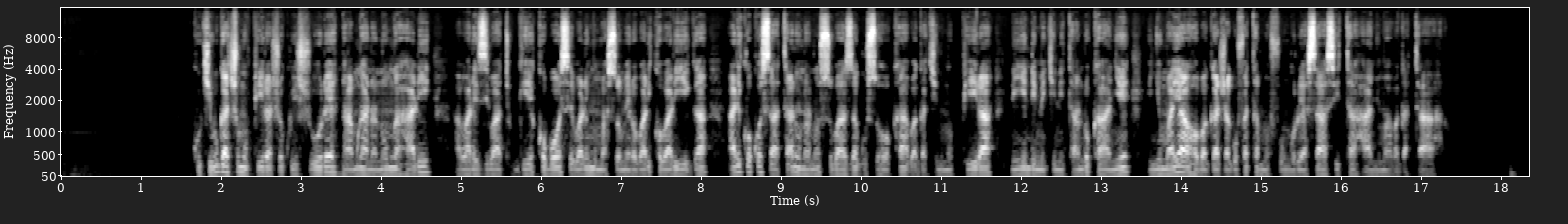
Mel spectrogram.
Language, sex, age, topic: Rundi, male, 25-35, education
